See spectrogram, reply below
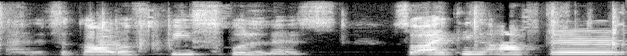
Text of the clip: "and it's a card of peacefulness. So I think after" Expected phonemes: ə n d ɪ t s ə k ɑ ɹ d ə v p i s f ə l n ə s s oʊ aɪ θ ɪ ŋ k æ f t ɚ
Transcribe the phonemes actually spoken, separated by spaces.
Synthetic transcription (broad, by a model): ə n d ɪ t s ə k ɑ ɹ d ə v p i s f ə l n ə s s oʊ aɪ t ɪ ŋ k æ f t ɚ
